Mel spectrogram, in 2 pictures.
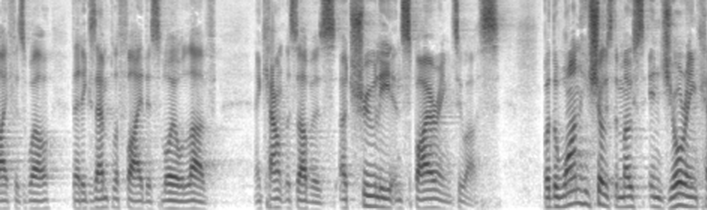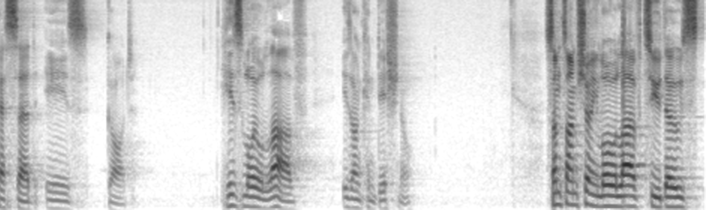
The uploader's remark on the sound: This message was recorded live at our Malmö Gathering on Sunday, May 21st, 2023.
